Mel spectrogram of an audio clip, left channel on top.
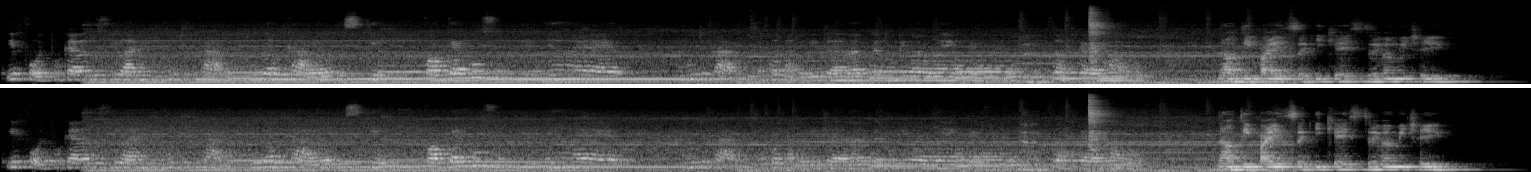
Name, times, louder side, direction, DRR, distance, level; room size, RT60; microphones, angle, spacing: voice 1, 0.1-6.2 6.7-11.4, left 1 dB, 75° left, -6 dB, 0.7 m, -26 dB
sound 1, 0.8-12.9, right 1 dB, 25° right, 0.4 m, -31 dB
sound 2, 1.9-11.4, left 4 dB, 50° left, 0.3 m, -26 dB
sound 3, 7.0-13.1, equal, 10° left, 1.1 m, -37 dB
voice 2, 12.2-14.4, right 4 dB, 90° right, 4 dB, 0.4 m, -20 dB
3.5 x 2.1 x 2.3 m, 0.79 s
head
